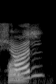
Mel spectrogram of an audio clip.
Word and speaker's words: Fourchon: I had to get some lessons from some Cajuns, but that one's Ah, Fourchon.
